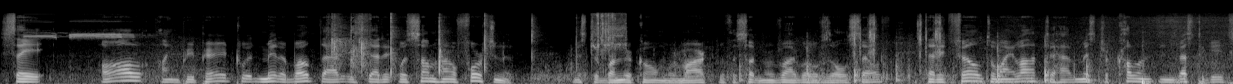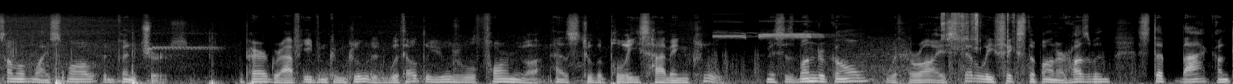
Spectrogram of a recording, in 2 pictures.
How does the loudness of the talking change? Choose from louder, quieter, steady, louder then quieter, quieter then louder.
steady.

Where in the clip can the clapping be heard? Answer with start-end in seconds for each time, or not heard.
3.2-5.8.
